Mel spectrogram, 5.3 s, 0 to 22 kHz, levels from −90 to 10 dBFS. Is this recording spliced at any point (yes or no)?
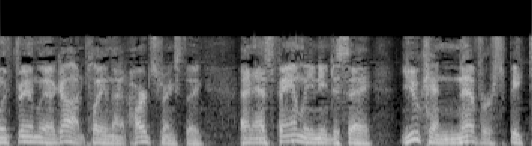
no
